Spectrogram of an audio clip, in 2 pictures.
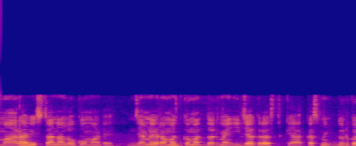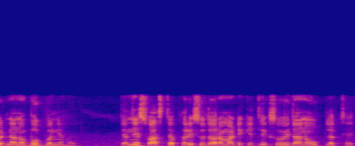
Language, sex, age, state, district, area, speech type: Gujarati, male, 18-30, Gujarat, Anand, urban, spontaneous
